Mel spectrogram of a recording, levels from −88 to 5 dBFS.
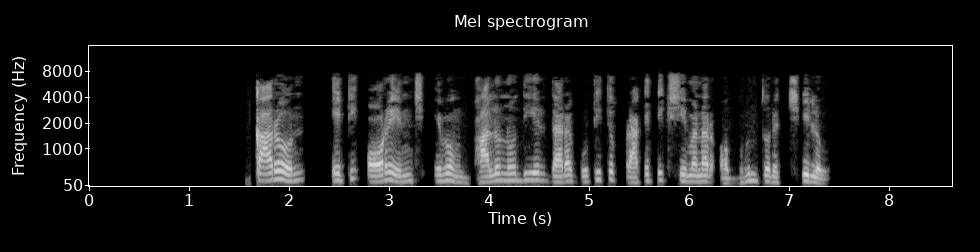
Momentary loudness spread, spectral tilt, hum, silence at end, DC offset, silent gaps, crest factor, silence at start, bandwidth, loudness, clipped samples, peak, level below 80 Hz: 9 LU; -4.5 dB/octave; none; 1.25 s; under 0.1%; 2.16-2.40 s, 2.71-2.77 s, 3.36-3.44 s, 6.92-6.99 s; 22 dB; 1.65 s; 8 kHz; -21 LUFS; under 0.1%; 0 dBFS; -64 dBFS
